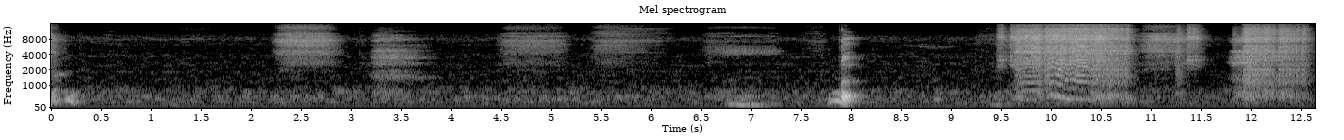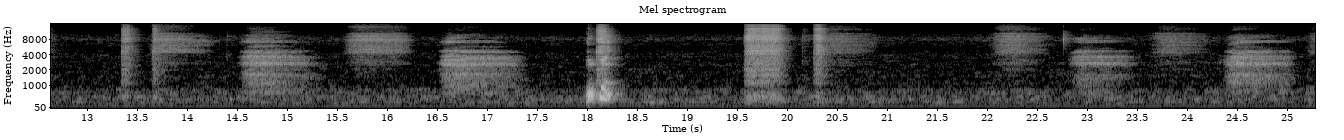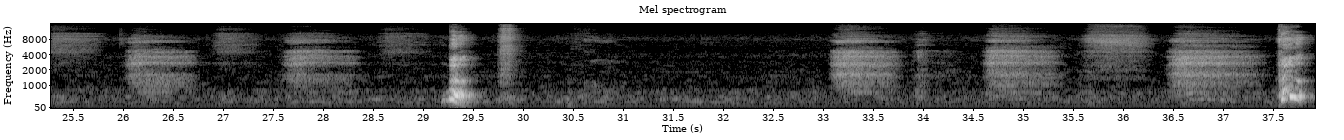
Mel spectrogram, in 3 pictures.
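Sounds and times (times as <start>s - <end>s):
person hiccuping: 0.0s - 0.3s, 7.8s - 8.2s, 18.0s - 18.4s, 29.2s - 29.6s, 37.6s - 37.9s
person breathing heavily: 2.2s - 3.9s, 4.5s - 7.8s, 10.4s - 12.6s, 13.6s - 17.4s, 20.3s - 20.9s, 22.0s - 29.1s, 33.1s - 37.5s.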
